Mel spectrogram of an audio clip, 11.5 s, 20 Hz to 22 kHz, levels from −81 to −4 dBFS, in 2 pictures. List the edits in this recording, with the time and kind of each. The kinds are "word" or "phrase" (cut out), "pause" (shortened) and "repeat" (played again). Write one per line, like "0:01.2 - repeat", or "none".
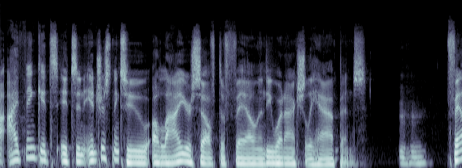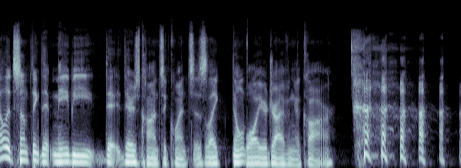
0:01.5 - word
0:03.3 - word
0:06.2 - word
0:07.5 - word
0:08.9 - word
